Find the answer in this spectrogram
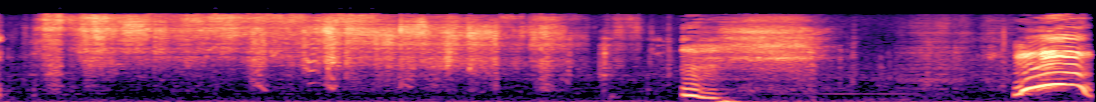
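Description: Mouth-full chewing of a big leafy vegetable wrap stuffed with Korean beef bulgogi (kale, perilla and mustard leaves), a soft wet crunching. About five seconds in comes a short hum falling steeply in pitch, and near the end a loud rising-and-falling 'mmm' of relish through the full mouth.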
